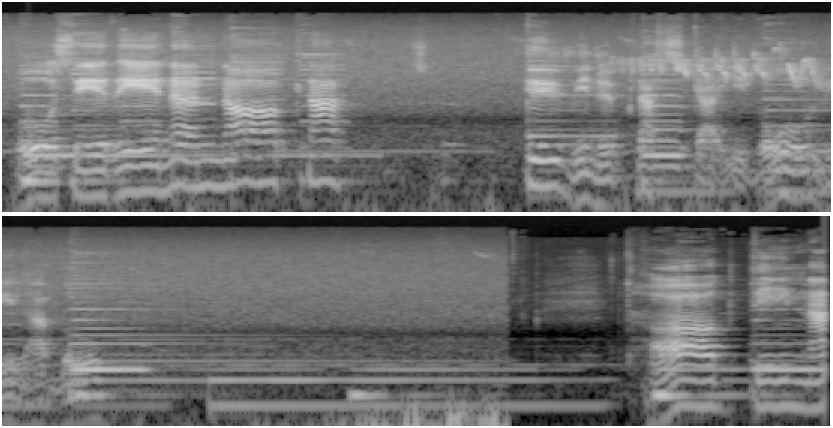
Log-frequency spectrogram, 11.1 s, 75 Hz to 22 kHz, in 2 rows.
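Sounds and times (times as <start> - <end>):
person singing: 0.0 - 6.9, 9.3 - 11.0
acoustic guitar playing: 0.0 - 11.0
low rumble: 7.2 - 9.0.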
